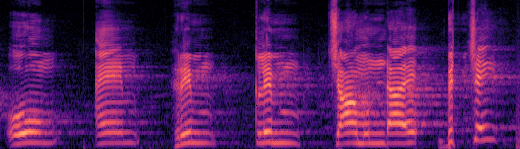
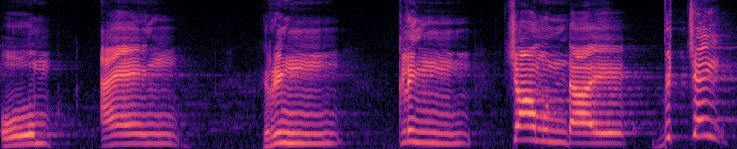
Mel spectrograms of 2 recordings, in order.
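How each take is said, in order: First: The syllables end in a nasal 'm' sound. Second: The syllables end in an 'ng' sound. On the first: The speaker calls it right. "एम लगा के भी बोलिए" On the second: The speaker calls it wrong. "एम की जगह कह दीजिए"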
